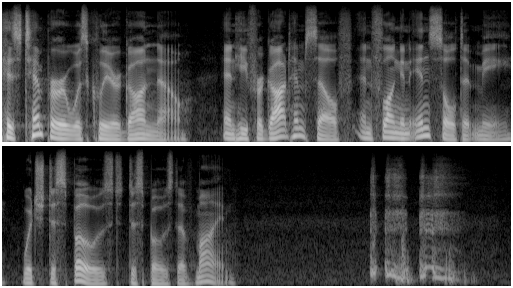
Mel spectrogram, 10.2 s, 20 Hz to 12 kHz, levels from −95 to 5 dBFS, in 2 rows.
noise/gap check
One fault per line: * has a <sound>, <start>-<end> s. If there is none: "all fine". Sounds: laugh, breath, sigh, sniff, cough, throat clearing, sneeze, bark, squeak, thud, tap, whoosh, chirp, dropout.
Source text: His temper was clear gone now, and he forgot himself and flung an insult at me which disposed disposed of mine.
* has a throat clearing, 8.8-9.9 s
